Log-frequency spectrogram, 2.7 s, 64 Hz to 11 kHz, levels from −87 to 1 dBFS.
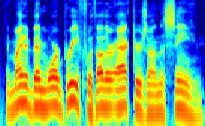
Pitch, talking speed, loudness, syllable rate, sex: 135 Hz, 260 wpm, -16 LUFS, 5.8 syllables/s, male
